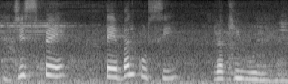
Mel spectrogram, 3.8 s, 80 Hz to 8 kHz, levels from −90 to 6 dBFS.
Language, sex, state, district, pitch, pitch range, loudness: Hindi, female, Madhya Pradesh, Dhar, 235 Hz, 205-295 Hz, -15 LUFS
